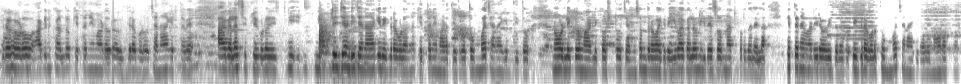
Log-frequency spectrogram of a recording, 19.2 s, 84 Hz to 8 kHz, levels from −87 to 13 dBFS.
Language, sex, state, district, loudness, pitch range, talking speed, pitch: Kannada, female, Karnataka, Chamarajanagar, -19 LUFS, 175-195 Hz, 110 wpm, 185 Hz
